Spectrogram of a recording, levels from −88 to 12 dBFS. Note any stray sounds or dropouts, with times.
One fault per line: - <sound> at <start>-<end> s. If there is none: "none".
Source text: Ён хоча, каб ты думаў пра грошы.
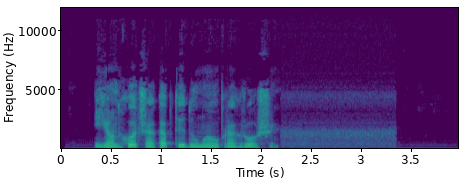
none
